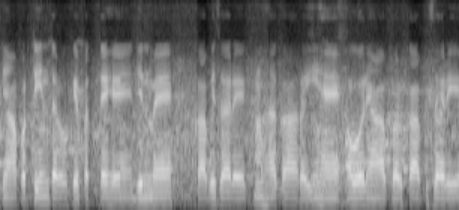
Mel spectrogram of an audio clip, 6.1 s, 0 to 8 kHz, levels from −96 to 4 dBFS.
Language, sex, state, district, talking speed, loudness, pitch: Hindi, male, Rajasthan, Bikaner, 195 wpm, -16 LUFS, 100 Hz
